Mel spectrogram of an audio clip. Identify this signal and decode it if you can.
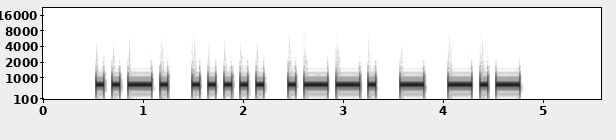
Morse code, heard as a keyed tone, about 15 wpm, 700 Hz. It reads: F5PTK
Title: DXCC-100 Call Signs - 5 Characters - Repeated 2x - 15wpm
